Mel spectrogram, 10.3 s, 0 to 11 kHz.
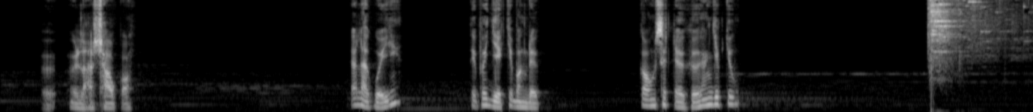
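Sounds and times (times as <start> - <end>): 
speech: 0.4 - 1.4, 3.5 - 4.1, 4.7 - 5.5, 6.4 - 7.5
scattered fragments tinkling: 9.3 - 10.3
something falling and shattering at a front door: 9.3 - 10.3.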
